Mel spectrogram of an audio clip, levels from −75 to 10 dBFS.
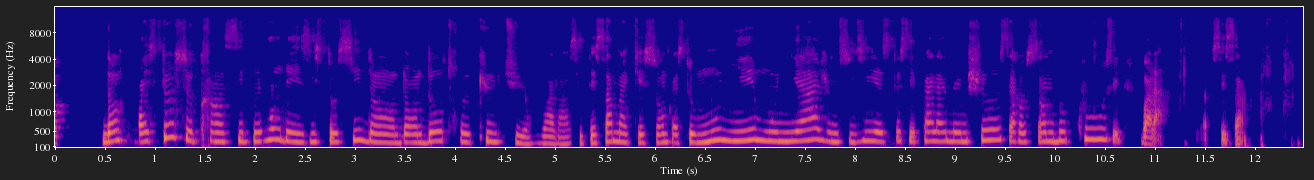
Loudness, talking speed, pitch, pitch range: -26 LUFS, 190 wpm, 230 Hz, 215-250 Hz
